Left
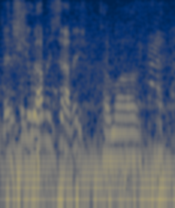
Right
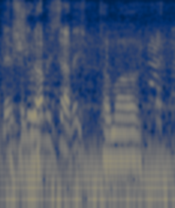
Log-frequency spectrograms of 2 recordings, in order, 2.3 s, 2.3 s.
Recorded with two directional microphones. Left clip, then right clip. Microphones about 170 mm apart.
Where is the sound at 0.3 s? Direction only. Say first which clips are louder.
Left 2 dB; 60° left (ahead or behind).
